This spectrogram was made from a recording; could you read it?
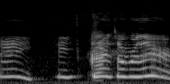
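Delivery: distant call, pitched very high, sounding far away. Calling out to others: voice as if far away. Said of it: "I'm making them like I'm far away".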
